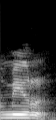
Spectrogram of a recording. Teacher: daripada min jadi mir, terus masuk tanpa dengung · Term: idgham bila gunnah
